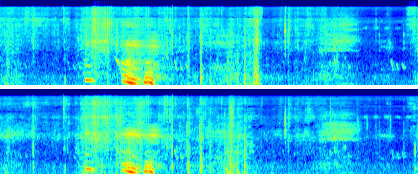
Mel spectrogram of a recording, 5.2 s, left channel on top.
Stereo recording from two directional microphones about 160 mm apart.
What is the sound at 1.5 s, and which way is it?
Speech, 35° left (ahead or behind).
